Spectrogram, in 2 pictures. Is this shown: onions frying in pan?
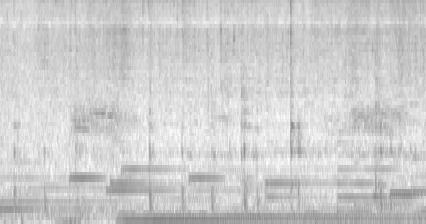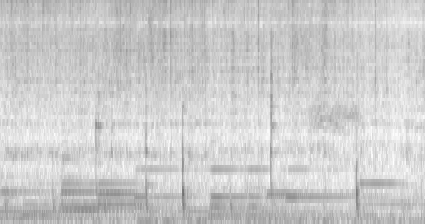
yes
